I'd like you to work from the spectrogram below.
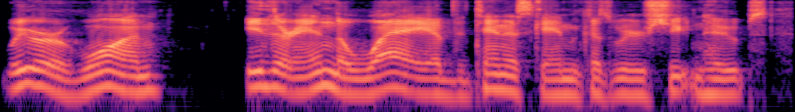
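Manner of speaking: ordinary talk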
